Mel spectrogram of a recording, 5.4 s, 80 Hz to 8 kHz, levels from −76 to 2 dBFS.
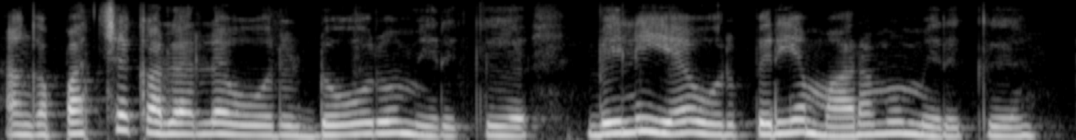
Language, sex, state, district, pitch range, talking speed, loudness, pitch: Tamil, female, Tamil Nadu, Nilgiris, 195-235 Hz, 125 wpm, -16 LUFS, 215 Hz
